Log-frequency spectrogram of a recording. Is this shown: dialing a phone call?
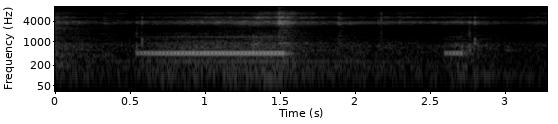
yes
